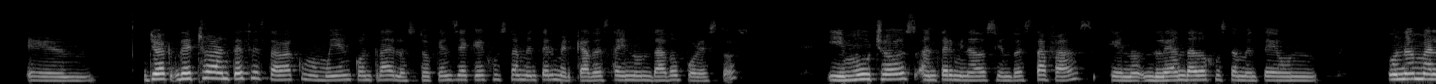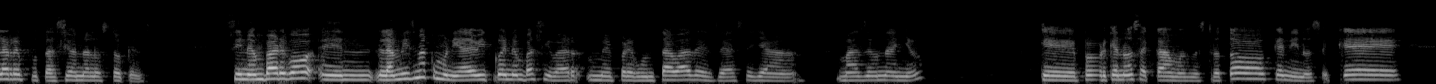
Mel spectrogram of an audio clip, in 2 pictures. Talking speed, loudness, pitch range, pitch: 145 wpm, -29 LUFS, 185-230 Hz, 205 Hz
